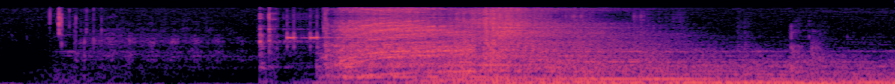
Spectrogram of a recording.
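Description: Sliding doors whoosh open.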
